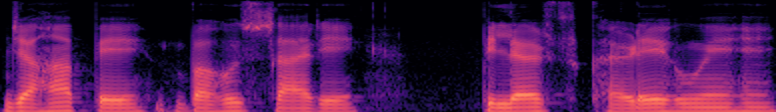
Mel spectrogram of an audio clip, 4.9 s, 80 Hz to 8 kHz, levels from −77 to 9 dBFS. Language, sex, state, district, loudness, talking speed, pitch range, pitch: Hindi, male, Uttar Pradesh, Lucknow, -18 LUFS, 100 wpm, 100-110 Hz, 105 Hz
